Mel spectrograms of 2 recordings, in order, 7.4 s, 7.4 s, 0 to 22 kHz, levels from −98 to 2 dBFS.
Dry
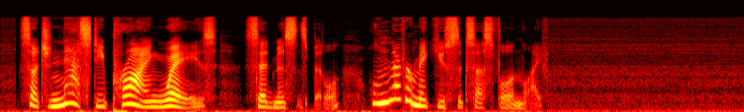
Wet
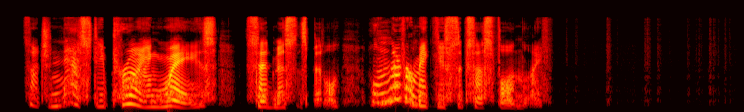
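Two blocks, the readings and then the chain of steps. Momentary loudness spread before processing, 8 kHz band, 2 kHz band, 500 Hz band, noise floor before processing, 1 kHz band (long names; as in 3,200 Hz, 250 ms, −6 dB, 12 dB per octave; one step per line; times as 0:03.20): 17 LU, −3.0 dB, −0.5 dB, −13.5 dB, −60 dBFS, −8.5 dB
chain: fade in at the beginning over 1.65 s
noise gate −53 dBFS, range −24 dB
high-pass filter 500 Hz 24 dB per octave
brickwall limiter −20.5 dBFS, peak gain reduction 10.5 dB
gate on every frequency bin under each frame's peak −10 dB weak
level +9 dB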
